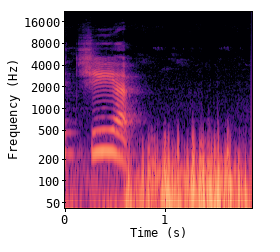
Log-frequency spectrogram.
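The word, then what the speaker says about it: chair: फिर है चेयर, रा भी कम बोलेंगे। ए आई का उच्चारण चेयर ए के रूप में हो रहा है यहाँ पे।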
